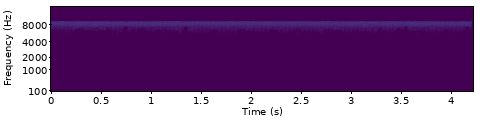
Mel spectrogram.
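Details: Short-winged meadow katydid singing: a continuous shrill, high-pitched hiss with dense, irregular clicking ticks running beneath it for the whole stretch, steady in loudness, nothing else audible.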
